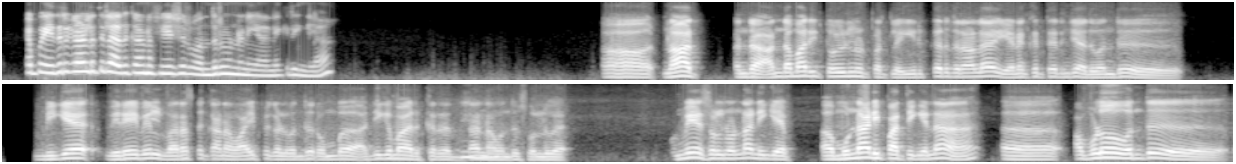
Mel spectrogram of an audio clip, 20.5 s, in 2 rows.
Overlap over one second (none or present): none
